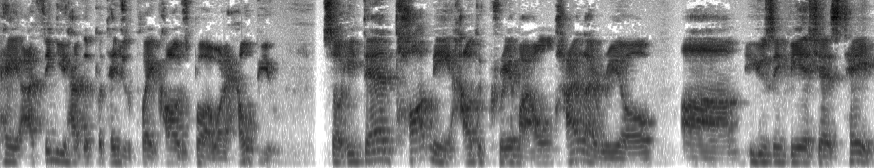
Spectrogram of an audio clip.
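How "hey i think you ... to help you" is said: ordinary delivery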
